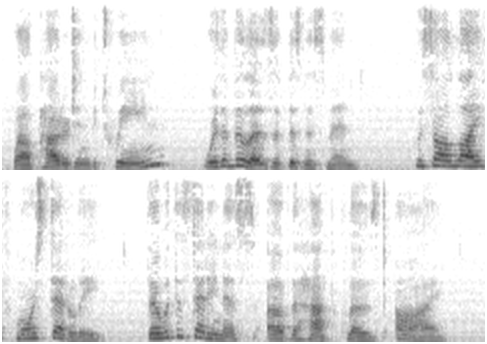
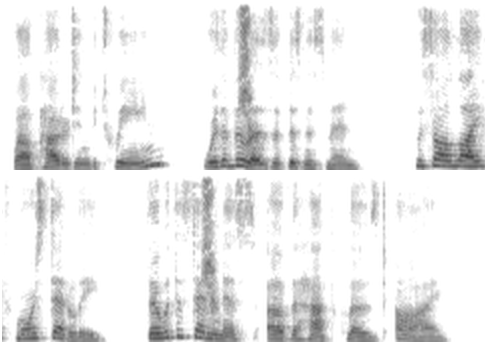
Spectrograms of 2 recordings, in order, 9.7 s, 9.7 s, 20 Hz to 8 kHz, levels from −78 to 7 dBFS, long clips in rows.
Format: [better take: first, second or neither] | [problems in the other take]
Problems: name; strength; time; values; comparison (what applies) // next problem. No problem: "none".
first | noise reduction (neural mask model DeepFilterNet 3)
